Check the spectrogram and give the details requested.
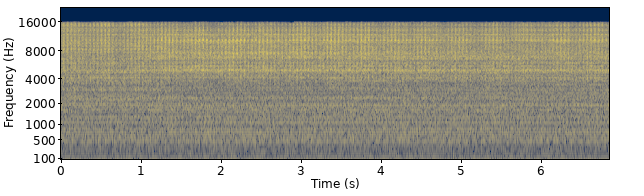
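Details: HVAC condenser unit running after its bad 40+3 capacitor was replaced with a 40+5, using only the 40 side: steady even hum of compressor and fan with a constant airy rush and no clicks or chatter. Running normally.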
